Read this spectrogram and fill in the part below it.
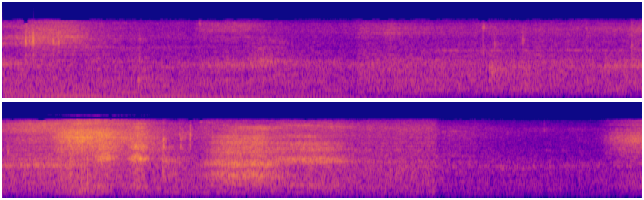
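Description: A young woman sobs and sniffles close by.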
